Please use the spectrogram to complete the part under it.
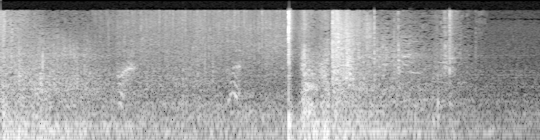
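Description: A Confringo blasting spell in a Harry Potter game sets off one sharp, heavy boom midway over a rumbling battle backdrop, its roar slowly dying away while voices murmur.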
